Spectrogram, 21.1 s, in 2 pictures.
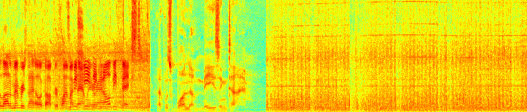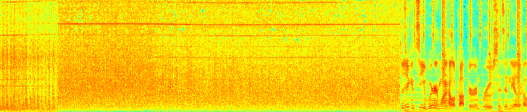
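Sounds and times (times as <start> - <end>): helicopter rotor chopping: 0.0 - 3.0, 5.3 - 18.6.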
